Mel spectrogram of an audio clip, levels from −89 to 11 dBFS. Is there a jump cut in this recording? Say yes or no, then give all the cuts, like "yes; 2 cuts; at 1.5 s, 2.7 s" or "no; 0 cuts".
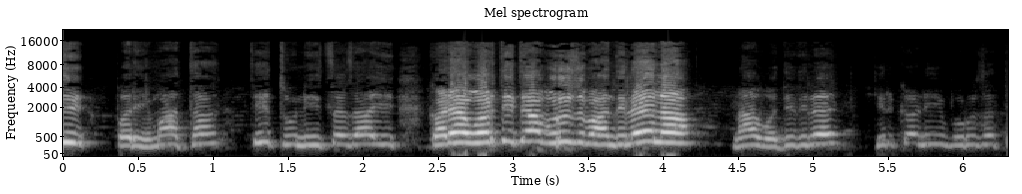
no; 0 cuts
